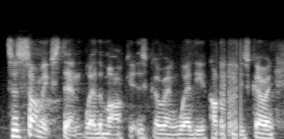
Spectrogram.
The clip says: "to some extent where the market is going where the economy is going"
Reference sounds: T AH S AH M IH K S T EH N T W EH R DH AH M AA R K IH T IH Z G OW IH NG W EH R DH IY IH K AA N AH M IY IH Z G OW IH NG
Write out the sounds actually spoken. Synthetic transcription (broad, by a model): T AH S AH M IH K S T EH N T W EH DH AH M AA K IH T IH Z G OW IH NG W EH DH IY IH K AA N AH M IY IH Z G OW IH NG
